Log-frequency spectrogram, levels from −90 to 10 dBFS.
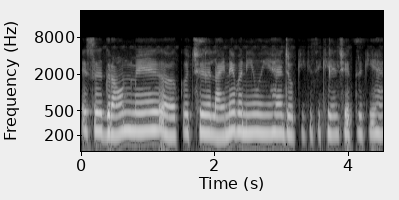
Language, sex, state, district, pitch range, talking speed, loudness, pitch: Hindi, female, Delhi, New Delhi, 210-225 Hz, 210 wpm, -16 LUFS, 215 Hz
